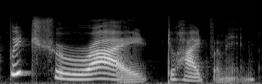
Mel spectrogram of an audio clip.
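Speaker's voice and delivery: ordinary delivery, nothing marked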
